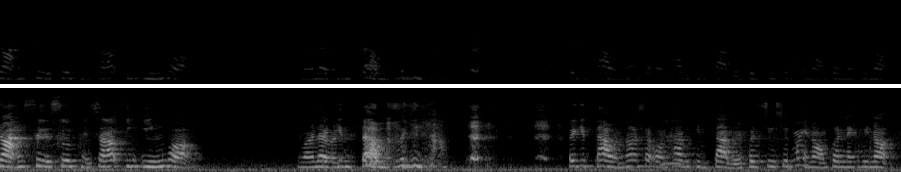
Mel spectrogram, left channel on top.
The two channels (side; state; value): left; quieter; 32.0 dB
